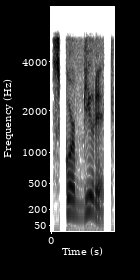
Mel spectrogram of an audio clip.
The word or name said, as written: scorbutic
